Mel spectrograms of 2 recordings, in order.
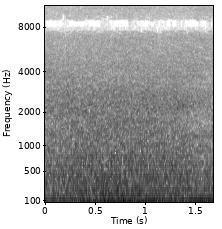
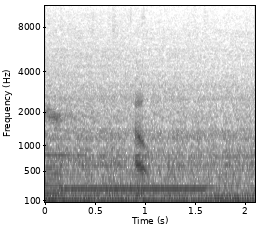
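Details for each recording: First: Central AC unit after the bad compressor capacitor was replaced: a deep, even motor hum under the steady rush of the fan, no buzzing, clicking or stalling; the compressor is running normally and cooling again. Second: Central AC, stopped cooling overnight, blowing room-temperature air: steady fan hum with short buzz as compressor tries to kick on then gives up; compressor fails to start, bad capacitor (later confirmed and replaced).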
